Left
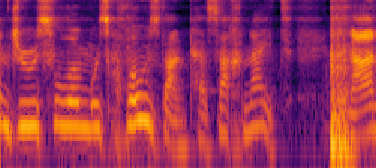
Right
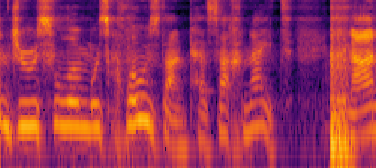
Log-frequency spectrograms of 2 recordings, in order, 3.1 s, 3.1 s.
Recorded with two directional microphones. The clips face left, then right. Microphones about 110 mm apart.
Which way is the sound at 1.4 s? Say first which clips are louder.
Even; 45° left (ahead or behind).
